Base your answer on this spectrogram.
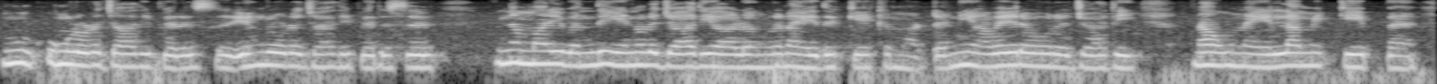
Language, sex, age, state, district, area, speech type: Tamil, female, 18-30, Tamil Nadu, Tirupattur, urban, spontaneous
